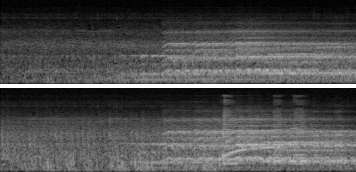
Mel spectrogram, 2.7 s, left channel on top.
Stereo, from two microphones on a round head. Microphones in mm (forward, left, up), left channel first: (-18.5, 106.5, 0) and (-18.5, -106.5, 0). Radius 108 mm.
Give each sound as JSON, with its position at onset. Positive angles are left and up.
{"t": 0.9, "sound": "laughter", "side_deg": 20, "distance_m": 1.0}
